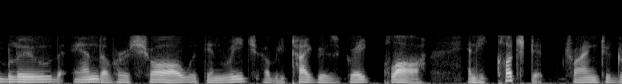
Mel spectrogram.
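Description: No technical faults can be heard in this speech clip. It carries the narrow band of G.711 telephone coding, with nothing above 4 kHz and a faint noise floor that rises and falls with the signal, which fits mu-law coding at a telephone sampling rate.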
